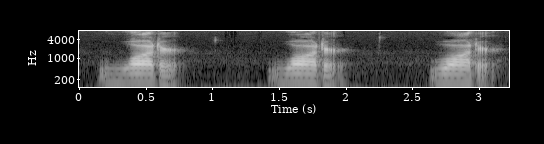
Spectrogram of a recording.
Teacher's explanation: water because this T is between an A and an R I'm going to pronounce it as a quick D sound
